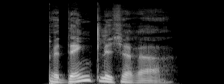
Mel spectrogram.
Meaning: inflection of bedenklich: 1. strong/mixed nominative masculine singular comparative degree 2. strong genitive/dative feminine singular comparative degree 3. strong genitive plural comparative degree
- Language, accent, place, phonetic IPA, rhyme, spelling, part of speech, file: German, Germany, Berlin, [bəˈdɛŋklɪçəʁɐ], -ɛŋklɪçəʁɐ, bedenklicherer, adjective, De-bedenklicherer.ogg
